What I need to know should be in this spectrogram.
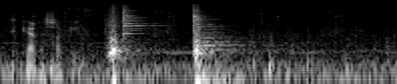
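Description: Footsteps thud in an echoing hall.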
